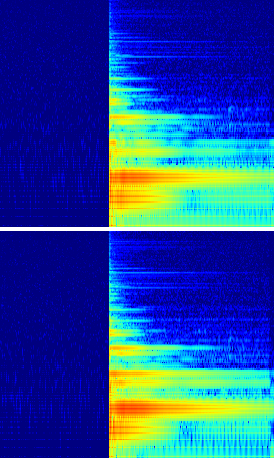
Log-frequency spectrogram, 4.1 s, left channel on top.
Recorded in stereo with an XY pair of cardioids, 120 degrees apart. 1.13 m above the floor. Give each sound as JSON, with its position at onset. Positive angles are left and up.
{"t": 1.6, "sound": "a guitar", "azimuth_deg": -20, "distance_m": 0.9}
